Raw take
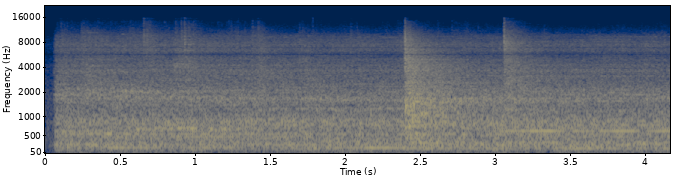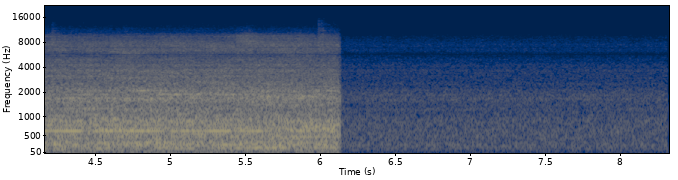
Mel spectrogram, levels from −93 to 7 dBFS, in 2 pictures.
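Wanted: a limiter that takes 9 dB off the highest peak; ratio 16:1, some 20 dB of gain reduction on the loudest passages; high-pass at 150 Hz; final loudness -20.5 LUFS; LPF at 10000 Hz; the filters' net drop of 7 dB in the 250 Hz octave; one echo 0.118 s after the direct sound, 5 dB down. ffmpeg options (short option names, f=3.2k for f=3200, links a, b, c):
-af "highpass=150,lowpass=10k,equalizer=f=250:t=o:g=-8.5,acompressor=threshold=-39dB:ratio=16,alimiter=level_in=10.5dB:limit=-24dB:level=0:latency=1,volume=-10.5dB,aecho=1:1:118:0.562,volume=23dB"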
